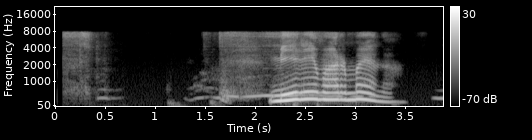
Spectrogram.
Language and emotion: Russian, neutral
